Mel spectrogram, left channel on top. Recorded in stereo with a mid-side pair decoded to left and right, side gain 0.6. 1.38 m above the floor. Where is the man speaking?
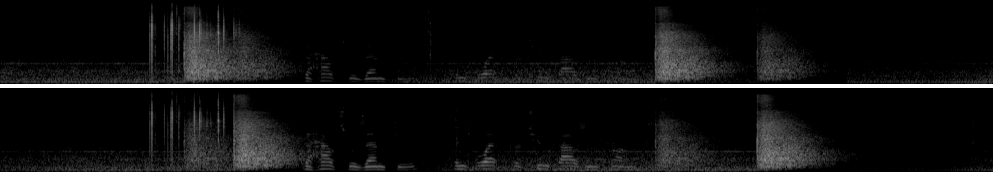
35° right.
